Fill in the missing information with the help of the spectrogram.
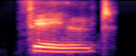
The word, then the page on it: failed: Indian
